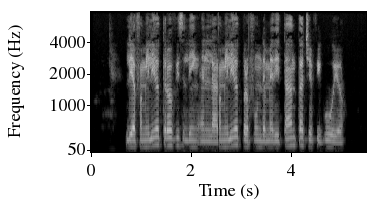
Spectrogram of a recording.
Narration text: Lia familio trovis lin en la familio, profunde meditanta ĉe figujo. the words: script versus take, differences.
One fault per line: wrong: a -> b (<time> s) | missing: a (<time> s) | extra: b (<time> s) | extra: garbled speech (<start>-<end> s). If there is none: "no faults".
no faults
